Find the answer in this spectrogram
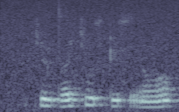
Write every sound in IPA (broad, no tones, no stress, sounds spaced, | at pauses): c y ɭ d ʌ c u s ʈ y s r ɔ̃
